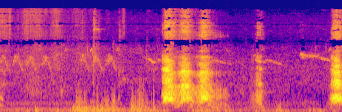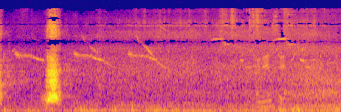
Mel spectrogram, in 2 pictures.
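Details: Weimaraner puppy Baloo, under five months old, alerts to an intruder with a quick triple bark followed by two single barks spaced about a second apart. A man's voice speaks between them, and small birds chirp in the background.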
